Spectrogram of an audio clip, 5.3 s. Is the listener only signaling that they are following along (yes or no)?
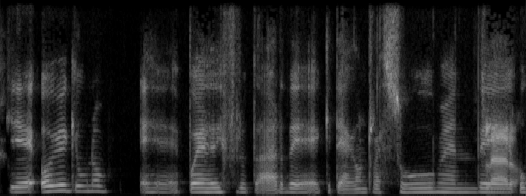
yes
